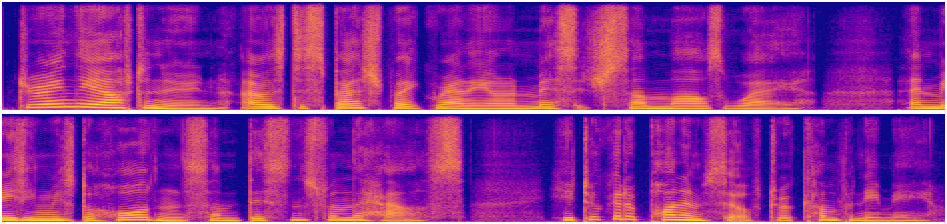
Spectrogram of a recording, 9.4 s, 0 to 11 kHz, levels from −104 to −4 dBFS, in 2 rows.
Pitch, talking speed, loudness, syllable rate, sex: 200 Hz, 195 wpm, -20 LUFS, 6.0 syllables/s, female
